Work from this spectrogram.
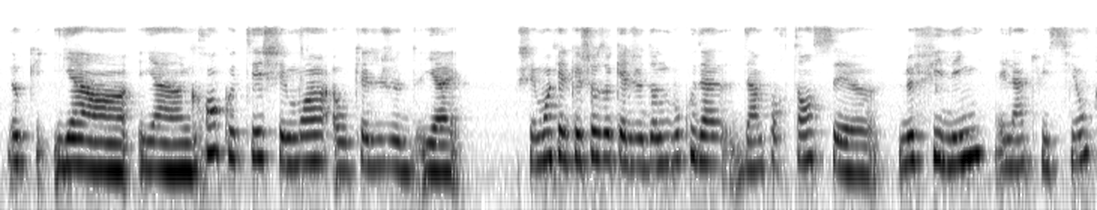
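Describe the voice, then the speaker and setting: A woman's voice: medium pitch, moderate pace, darkish tone, highs cut off. A woman in her thirties from Belgium, giving a reflective interview testimonial and searching for her words as she speaks. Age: 30s. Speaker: interviewee, yoga teacher. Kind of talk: recorded testimonial conversation.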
